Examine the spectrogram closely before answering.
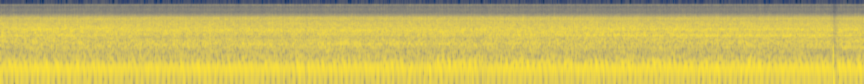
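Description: Toyota Avanza/Xenia engine idling steadily with the air-conditioning compressor running, its newly fitted magnetic clutch engaged and turning the compressor. A single light click near the end.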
